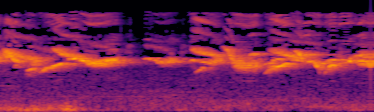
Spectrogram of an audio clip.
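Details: Caged Chinese hwamei kept at home, singing in the morning: loud, rich, high whistled phrases sweeping up and down in fast varied runs, nearly continuous with a brief pause midway.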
